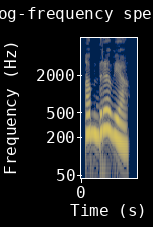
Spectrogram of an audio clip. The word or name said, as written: ಅಬ್ದ್ರವ್ಯ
